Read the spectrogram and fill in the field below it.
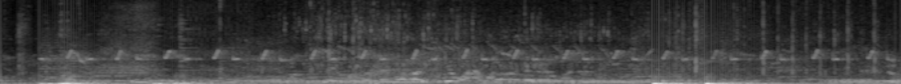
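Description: Loft pigeons that have just finished eating paddy coo in low, repeated bursts at the start and again near the end, close by, with faint chirps and steady background noise between.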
